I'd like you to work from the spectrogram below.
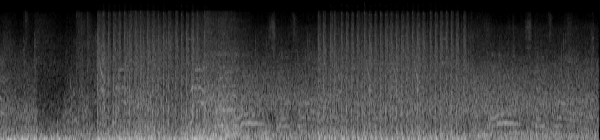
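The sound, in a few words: gunfire in the video game Frag Pro Shooter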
